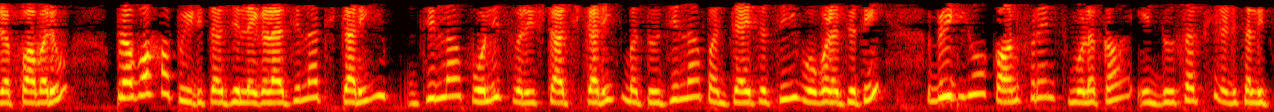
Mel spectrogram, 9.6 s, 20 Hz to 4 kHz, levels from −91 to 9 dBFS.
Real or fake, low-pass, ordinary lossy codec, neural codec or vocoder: real; 3.6 kHz; MP3, 24 kbps; none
